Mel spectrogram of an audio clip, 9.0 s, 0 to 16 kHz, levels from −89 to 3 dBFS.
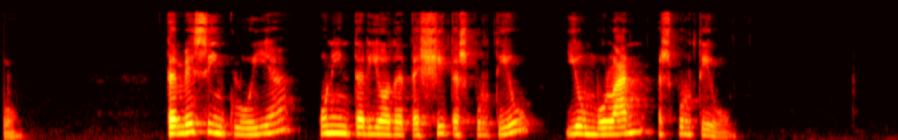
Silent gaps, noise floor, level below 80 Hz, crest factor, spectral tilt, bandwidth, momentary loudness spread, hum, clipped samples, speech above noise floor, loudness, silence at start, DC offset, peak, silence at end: none; -78 dBFS; -66 dBFS; 24 dB; -4.5 dB/octave; 11.5 kHz; 14 LU; none; under 0.1%; 55 dB; -24 LUFS; 0.05 s; under 0.1%; 0 dBFS; 1.65 s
